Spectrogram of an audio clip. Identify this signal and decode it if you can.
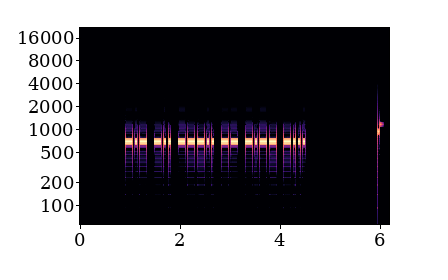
Morse code, heard as a keyed tone, about 25 wpm, 700 Hz. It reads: KD8MYB
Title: USA Call Signs - 6 Characters - 2x Character Spacing - 25wpm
